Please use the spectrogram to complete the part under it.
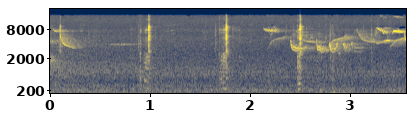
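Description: Small metal parts click and tap as an engine part is handled.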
